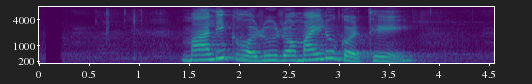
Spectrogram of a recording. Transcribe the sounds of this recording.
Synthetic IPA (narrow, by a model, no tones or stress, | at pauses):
malikɦʌɾurʌmajloɡʌrt̪ʰe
